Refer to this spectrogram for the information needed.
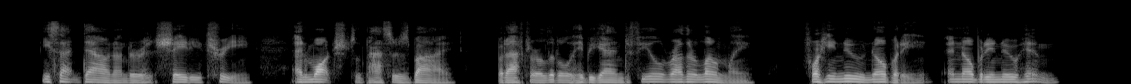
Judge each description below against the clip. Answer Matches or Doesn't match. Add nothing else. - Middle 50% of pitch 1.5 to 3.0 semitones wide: Doesn't match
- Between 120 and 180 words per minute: Matches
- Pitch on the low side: Matches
